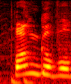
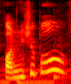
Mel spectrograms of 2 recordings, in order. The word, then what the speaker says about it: fungible: is it wrong what isn't it funable is it fungible funable fungible God damn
